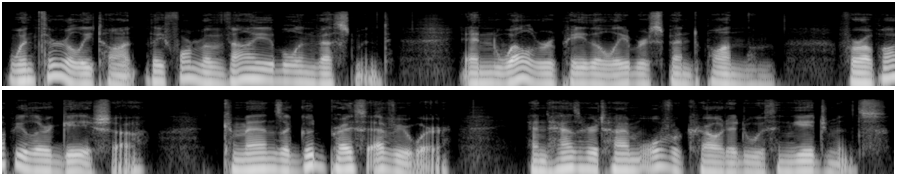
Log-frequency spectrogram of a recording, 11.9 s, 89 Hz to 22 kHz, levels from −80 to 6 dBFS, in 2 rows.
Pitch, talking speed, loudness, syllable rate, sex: 110 Hz, 160 wpm, -17 LUFS, 5.6 syllables/s, male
